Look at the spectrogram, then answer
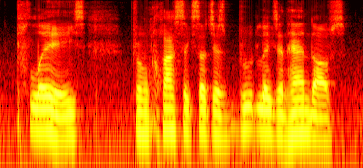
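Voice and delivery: ordinary delivery

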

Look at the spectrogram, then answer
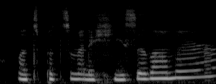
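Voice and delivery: bad, poor attempt at an American accent. Speaker gluing on nails, saying it the way Americans would, bad American accent. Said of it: "I know that's such a bad American accent".

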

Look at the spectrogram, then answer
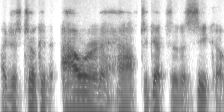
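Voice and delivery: imitated gruff, mock-gruff tone. Retelling what a grumpy man said when greeted, imitating a gruff manner. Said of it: "in his very gruff manner said".

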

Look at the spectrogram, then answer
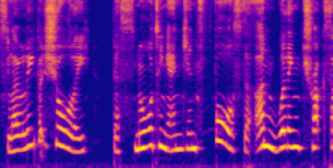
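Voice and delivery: ordinary delivery

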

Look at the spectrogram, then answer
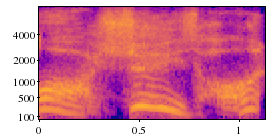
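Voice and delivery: acted loud, high yell. Retelling how someone kept screaming during the shoot: imitating someone screaming. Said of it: "he would be screaming".

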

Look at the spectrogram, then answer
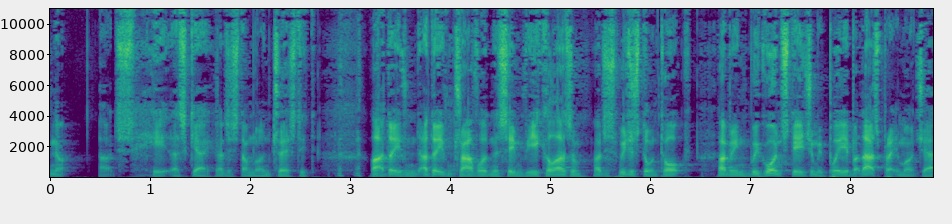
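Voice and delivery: low, quiet, mock deadpan with hatred. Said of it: "he'll have his deadpan face on".

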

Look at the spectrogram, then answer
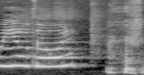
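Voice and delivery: put-on very high-pitched, slow voice with thick Australian accent.

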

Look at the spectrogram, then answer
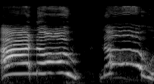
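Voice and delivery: very high, shrill, very loud, panicked scream. Player being attacked by a red devil in the game, screaming. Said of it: "Stop screaming".

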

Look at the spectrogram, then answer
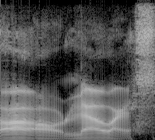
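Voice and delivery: very deep, dropped cowboy voice. Pretending to be a cowboy as asked, saying it again in a deeper voice.

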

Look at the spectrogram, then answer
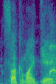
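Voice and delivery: ordinary talk, nothing marked

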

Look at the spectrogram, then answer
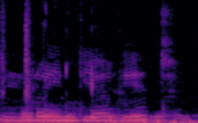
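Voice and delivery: soft, hushed speaking voice.

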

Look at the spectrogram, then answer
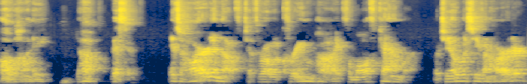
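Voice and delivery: gravelly, raspy voice like a lifelong smoker. Retelling a woman's reply to the man who threw a pie, in a gravelly smoker's voice. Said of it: "With that gravelly voice from, years of Chesterfields".

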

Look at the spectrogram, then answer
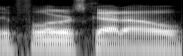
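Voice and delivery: ordinary delivery

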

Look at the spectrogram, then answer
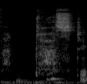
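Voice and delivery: in a whisper. The headmaster responds to a speaker praising the classics, whispered. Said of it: "whispered the headmaster".

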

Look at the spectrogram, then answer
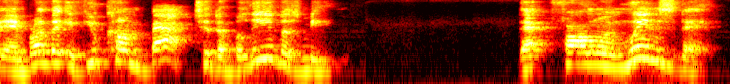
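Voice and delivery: ordinary talk

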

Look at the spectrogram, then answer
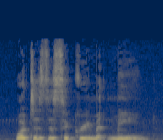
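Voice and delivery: ordinary delivery

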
